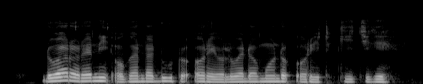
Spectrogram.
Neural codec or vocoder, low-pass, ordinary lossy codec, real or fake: none; 10.8 kHz; Opus, 64 kbps; real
